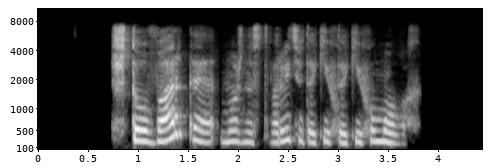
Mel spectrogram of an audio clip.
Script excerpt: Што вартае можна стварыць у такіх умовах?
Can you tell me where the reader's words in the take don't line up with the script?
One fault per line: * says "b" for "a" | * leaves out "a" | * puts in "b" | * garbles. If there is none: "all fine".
* puts in "такіх"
